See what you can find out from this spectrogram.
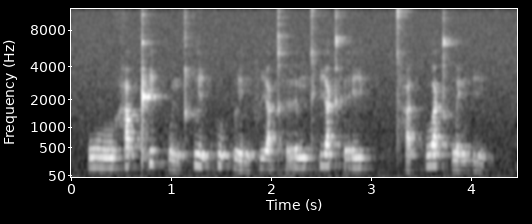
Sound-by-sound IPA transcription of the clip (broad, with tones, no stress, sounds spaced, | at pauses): w uː˧ h a˦˥ p̚ kʰ i˥˩ t̚ k u˨˩ n kʰ l i˥˩ ʔ k u˥˩ ʔ p l i˨˩ n f i˧ a̯ kʰ r ɯ˦˥ ŋ tʰ i˥˩ a̯ kʰ r i˦˥ t̚ | tʰ a˨˩ t̚ p u˥˩ a̯ kʰ w e˦˥ n ʔ i˨˩ t̚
